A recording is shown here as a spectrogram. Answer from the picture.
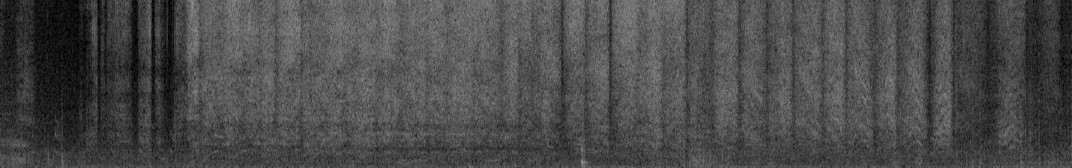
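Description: A fishing pole being pushed out across the water, its length sliding along with a steady rubbing hiss that starts about two seconds in and stops just before the end, with one small click near the middle.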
